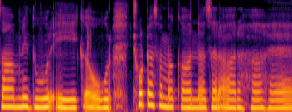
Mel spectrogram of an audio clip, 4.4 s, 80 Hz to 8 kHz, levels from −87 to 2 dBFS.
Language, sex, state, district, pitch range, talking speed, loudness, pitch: Hindi, female, Uttar Pradesh, Lalitpur, 210-235 Hz, 150 wpm, -14 LUFS, 215 Hz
